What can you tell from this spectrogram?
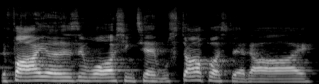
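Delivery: lightly voiced Cuppa, loud and exasperated; Cuppa impression. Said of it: "What's your best Cuppa impression?".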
